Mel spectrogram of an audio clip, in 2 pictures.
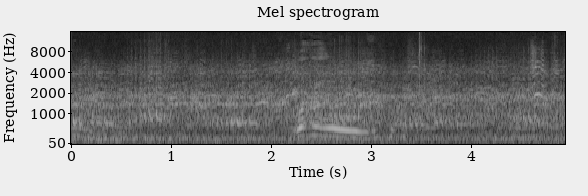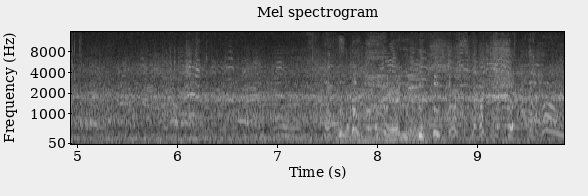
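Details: Many geese at sunrise at the Flight Deck, Bosque del Apache, San Antonio, New Mexico, on 10 November 2013, taking flight at dawn: a dense, continuous chorus of overlapping nasal honks and yelps, rising and falling in waves with no pause.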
